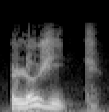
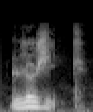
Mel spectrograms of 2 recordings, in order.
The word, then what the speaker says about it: logique: Logique. Remember, Q-U-E at the end, K. Logique.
